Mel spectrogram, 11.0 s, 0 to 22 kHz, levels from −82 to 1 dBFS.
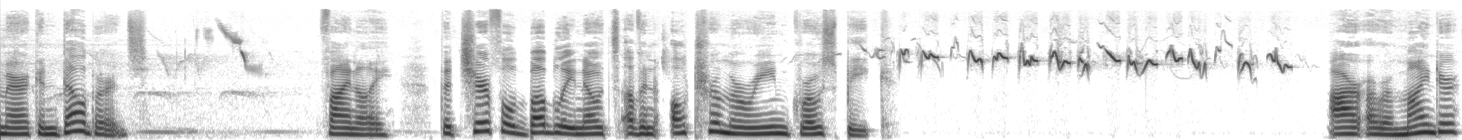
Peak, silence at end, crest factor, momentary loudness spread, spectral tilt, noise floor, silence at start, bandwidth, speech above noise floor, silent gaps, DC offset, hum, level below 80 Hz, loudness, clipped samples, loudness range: -4 dBFS; 0 s; 16 dB; 11 LU; -5.5 dB/octave; -54 dBFS; 0 s; 17 kHz; 35 dB; none; under 0.1%; none; -66 dBFS; -21 LUFS; under 0.1%; 4 LU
